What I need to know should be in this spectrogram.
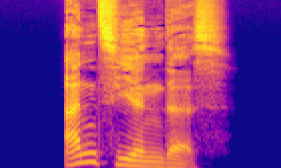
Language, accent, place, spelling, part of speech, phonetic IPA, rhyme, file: German, Germany, Berlin, anziehendes, adjective, [ˈanˌt͡siːəndəs], -ant͡siːəndəs, De-anziehendes.ogg
- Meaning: strong/mixed nominative/accusative neuter singular of anziehend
